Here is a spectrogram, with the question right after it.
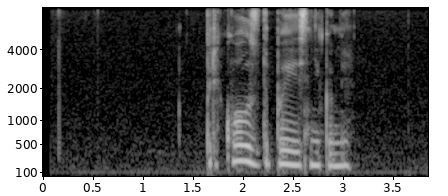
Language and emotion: Russian, neutral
